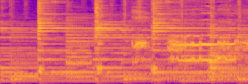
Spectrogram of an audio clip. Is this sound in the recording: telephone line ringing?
no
